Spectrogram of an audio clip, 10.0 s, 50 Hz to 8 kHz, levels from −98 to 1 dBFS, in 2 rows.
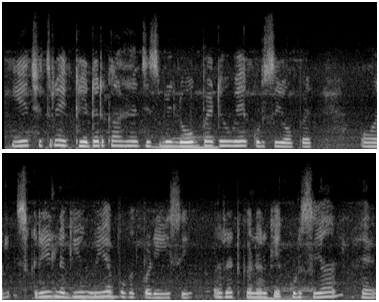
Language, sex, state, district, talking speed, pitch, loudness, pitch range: Hindi, female, Uttar Pradesh, Budaun, 155 wpm, 230 Hz, -30 LUFS, 215-240 Hz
